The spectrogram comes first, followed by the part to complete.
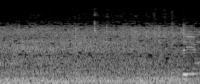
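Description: Steady noise of street traffic.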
